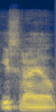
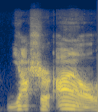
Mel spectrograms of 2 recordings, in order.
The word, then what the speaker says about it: Israel: we touched on earlier he clearly understood the word is being pronounced Israel not Yasser aisle or Yahshua L however the Torah nights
